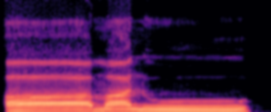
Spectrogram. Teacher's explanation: حمزہ کو اور نون کو ہم ایک الف تک کھینچ کر پڑھیں گے کیونکہ حمزہ کے اوپر کھڑا زبر ہے اور نون پہ واو مدہ ہو رہا ہے۔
